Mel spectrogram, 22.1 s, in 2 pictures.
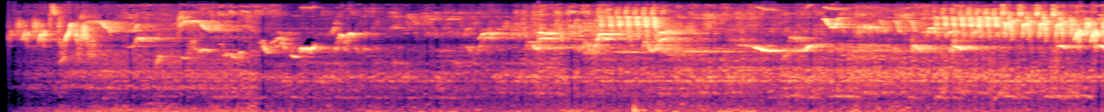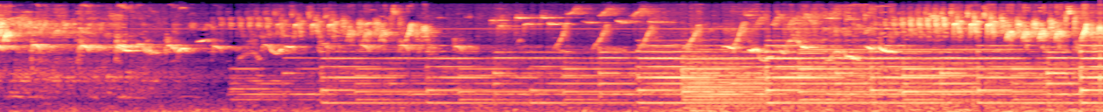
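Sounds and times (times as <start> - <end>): songbirds chirping and trilling: 0.3 - 22.0
soft music with held notes: 13.4 - 22.0.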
